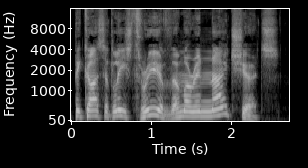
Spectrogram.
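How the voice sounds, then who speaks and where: A panicky astronaut, high and insistent, swearing by what he sees, as a man acts him out. His voice swings widely, a storybook spaceman. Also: sing-song, moderate pace, fairly bright tone, no echo, studio quality. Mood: alarmed. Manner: alarmed and insistent. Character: panicky, excitable male astronaut.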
